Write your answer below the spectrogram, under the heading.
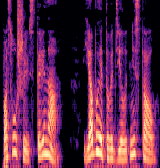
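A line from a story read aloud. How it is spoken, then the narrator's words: Plain. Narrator (Russian): сказал главный философ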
